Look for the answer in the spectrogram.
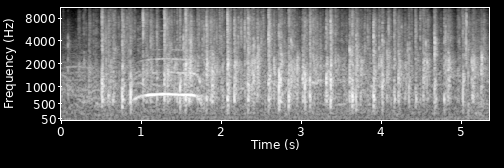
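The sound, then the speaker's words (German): A large audience applauds as someone goes onto a stage, a steady dense patter of many hands clapping at once, with a brief high whistle rising above the crowd early on. “Und äh, als du auf die Bühne gehst, äh, bekommst du einen großen Applaus.”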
